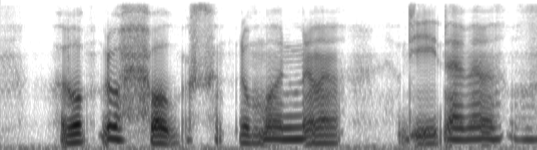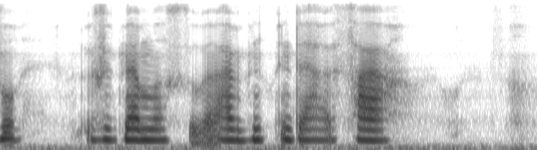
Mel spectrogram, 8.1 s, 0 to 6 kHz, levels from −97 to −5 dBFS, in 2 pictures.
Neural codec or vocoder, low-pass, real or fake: autoencoder, 22.05 kHz, a latent of 192 numbers a frame, VITS, trained on many speakers; 5.4 kHz; fake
